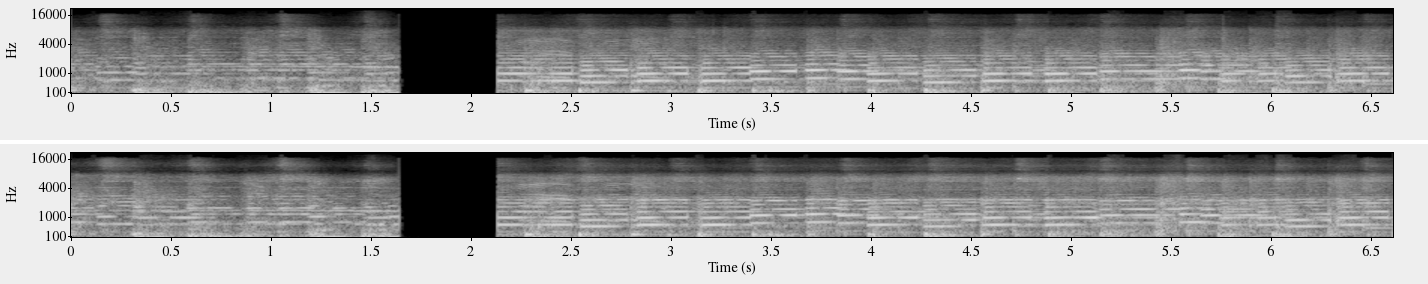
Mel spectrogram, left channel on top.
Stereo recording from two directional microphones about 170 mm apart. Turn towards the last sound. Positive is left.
turn(degrees=-20)  # may be behind; listen again after turning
